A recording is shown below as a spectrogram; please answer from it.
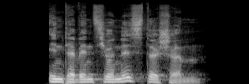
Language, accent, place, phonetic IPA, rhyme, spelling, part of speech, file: German, Germany, Berlin, [ˌɪntɐvɛnt͡si̯oˈnɪstɪʃm̩], -ɪstɪʃm̩, interventionistischem, adjective, De-interventionistischem.ogg
- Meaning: strong dative masculine/neuter singular of interventionistisch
